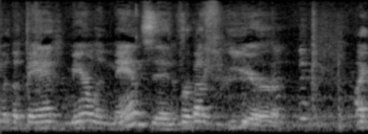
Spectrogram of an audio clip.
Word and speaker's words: Marilyn Manson: than music fans give you an example I mispronounced the name of the band Marilyn Manson for about a year I called it Meryl and Manson that's a mere vaudeville act no one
